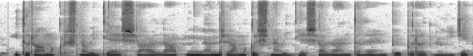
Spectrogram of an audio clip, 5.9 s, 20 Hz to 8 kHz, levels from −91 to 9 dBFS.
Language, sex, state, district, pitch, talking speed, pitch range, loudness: Kannada, male, Karnataka, Mysore, 230 Hz, 130 wpm, 220-240 Hz, -14 LUFS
